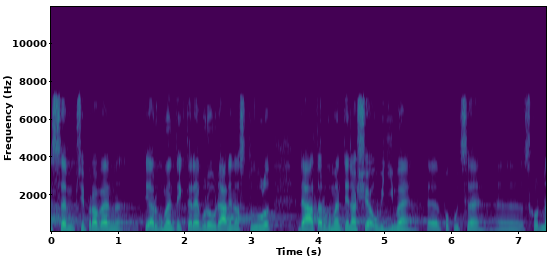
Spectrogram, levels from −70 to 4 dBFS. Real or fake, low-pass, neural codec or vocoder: real; 7.2 kHz; none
